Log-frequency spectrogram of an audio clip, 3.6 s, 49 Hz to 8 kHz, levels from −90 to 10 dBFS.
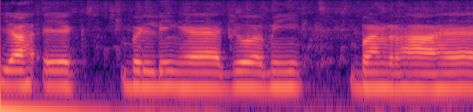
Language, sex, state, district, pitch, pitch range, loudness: Hindi, male, Jharkhand, Deoghar, 155 Hz, 150-160 Hz, -19 LUFS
